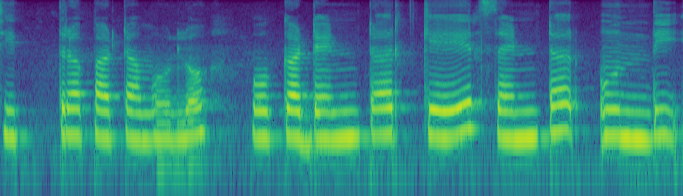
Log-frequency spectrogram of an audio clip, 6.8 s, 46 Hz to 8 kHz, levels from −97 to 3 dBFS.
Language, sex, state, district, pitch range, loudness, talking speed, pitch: Telugu, female, Andhra Pradesh, Sri Satya Sai, 215-230 Hz, -16 LUFS, 55 wpm, 220 Hz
